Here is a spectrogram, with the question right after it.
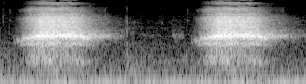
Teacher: The next consonant, sha is a deeper sound. The tip of the tongue is curled in towards the roof of the mouth and the air is reflected off the roof. It is a murdhanya or a retroflex sound.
